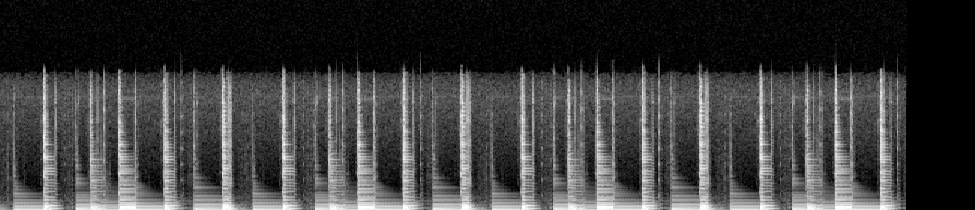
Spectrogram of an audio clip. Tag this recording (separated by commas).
Music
